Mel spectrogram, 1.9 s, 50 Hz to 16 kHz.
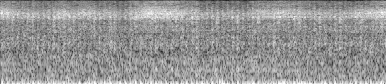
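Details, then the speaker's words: Kubota Saturn X-20 mini tractor, four-cylinder diesel, 955 engine hours, in excellent condition: an even, low diesel rumble with a steady beat and no knocks, misses or rattles. The engine runs enviably well. "Состояние просто отличное. Мотор работает завидно хорошо."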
